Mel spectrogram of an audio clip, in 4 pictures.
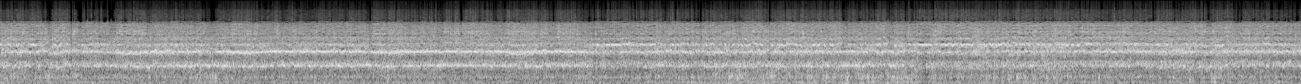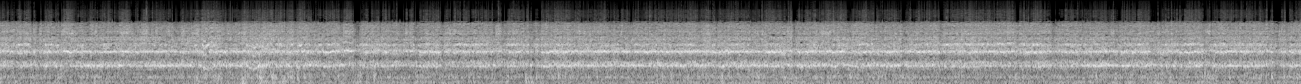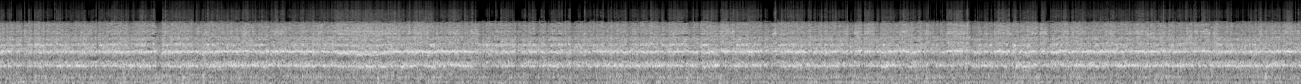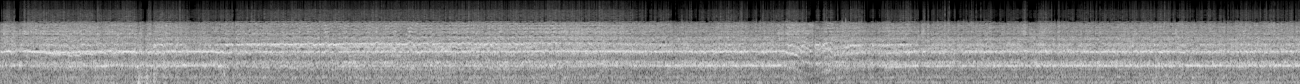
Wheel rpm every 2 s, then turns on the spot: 230, 230, 230, 230, 230, 220, 230, 230, 230, 230, 230, 230, 230, 230, 230, 230, 230, 230, 230, 230, 220, 210, 220, 200, 230, 230.
none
